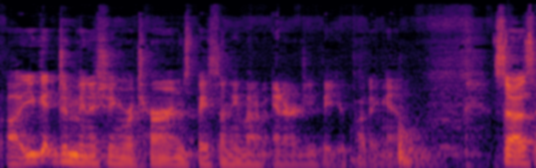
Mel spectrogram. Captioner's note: clunk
